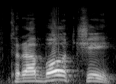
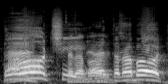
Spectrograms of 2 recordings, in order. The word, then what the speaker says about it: Trabocchi: Chef Fabio Trabocchi. Trabocchi.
